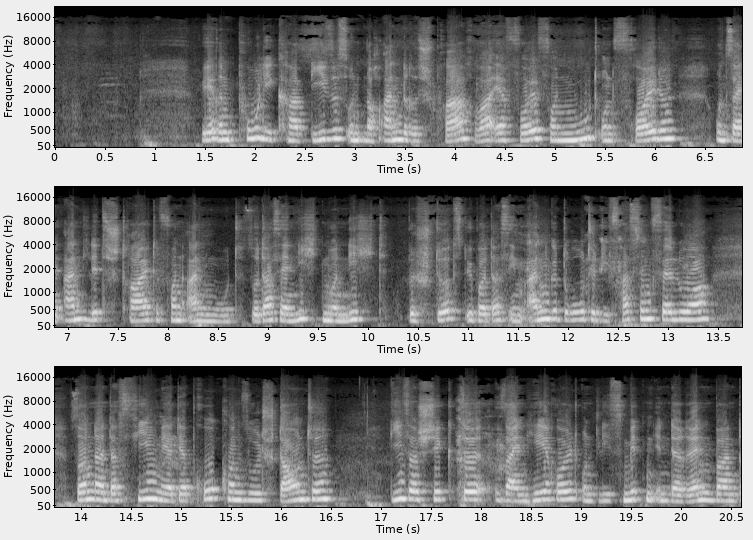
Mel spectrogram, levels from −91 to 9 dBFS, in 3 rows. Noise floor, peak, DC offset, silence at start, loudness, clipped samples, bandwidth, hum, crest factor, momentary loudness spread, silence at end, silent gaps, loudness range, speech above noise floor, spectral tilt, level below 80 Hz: -41 dBFS; 0 dBFS; under 0.1%; 0.85 s; -9 LUFS; 0.8%; 15.5 kHz; none; 10 dB; 9 LU; 0 s; none; 3 LU; 32 dB; -5.5 dB/octave; -34 dBFS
